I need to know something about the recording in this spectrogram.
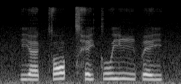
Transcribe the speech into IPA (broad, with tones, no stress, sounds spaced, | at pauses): j ɛː˨ k̚ s ɔː˥ t̚ t͡sʰ e˧ j k uː˥ j iː˧ p e˧ j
